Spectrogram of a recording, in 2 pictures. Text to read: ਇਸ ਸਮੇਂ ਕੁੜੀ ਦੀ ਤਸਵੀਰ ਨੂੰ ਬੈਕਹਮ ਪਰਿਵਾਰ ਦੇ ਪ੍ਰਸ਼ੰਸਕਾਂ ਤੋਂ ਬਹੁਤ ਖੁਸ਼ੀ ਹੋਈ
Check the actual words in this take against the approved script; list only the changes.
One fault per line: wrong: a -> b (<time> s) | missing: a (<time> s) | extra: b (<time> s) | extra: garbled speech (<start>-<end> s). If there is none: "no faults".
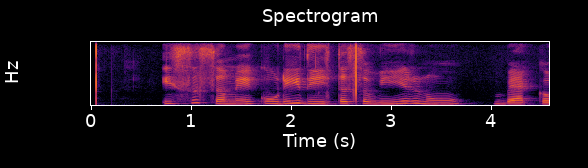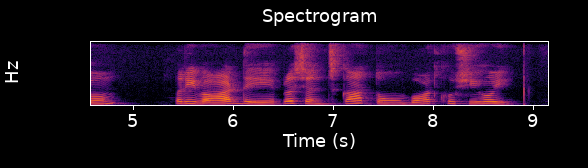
no faults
